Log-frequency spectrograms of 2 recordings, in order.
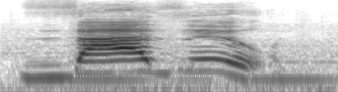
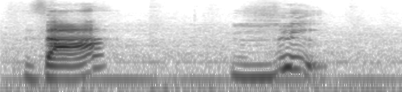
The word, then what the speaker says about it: Xaku: Xaku. Potato. Say it with me. Xaku. Because X's are usually pronounced with a Z sound.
